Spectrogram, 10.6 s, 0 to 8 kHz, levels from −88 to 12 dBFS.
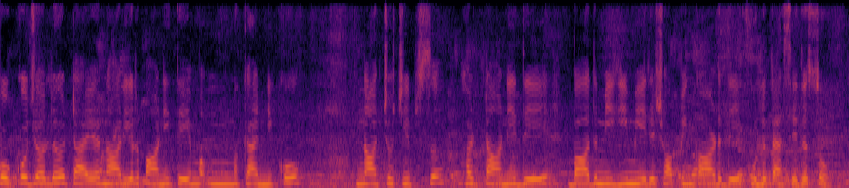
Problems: constant background noise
